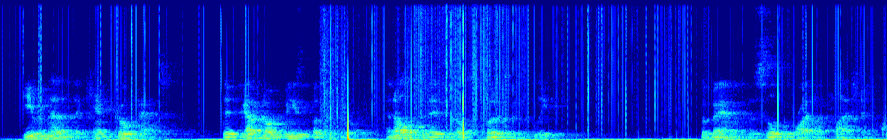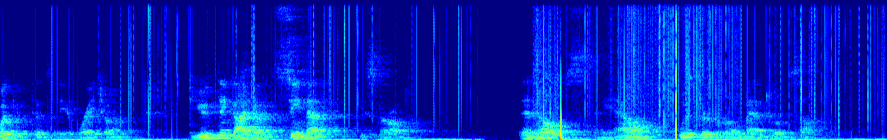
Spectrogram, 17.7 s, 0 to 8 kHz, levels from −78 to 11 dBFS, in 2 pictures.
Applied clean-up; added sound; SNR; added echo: none; Crackle; -2 dB; reverberation time 0.9 s.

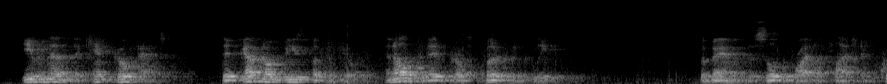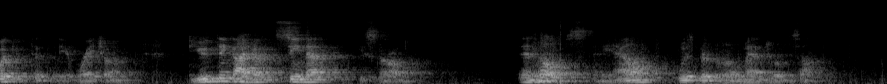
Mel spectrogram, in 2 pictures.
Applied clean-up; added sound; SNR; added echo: neural separator model SepFormer DNS4.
